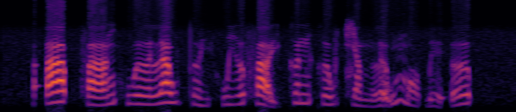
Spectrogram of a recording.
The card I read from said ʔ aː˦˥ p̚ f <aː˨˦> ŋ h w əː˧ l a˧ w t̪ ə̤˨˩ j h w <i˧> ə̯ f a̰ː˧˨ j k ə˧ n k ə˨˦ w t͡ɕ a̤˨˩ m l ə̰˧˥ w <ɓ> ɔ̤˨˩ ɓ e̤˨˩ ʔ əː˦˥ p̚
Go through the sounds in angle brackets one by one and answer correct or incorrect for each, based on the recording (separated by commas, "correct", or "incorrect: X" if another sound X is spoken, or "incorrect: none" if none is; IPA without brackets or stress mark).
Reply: correct, incorrect: i˨˦, incorrect: m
